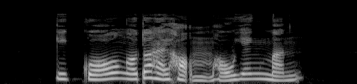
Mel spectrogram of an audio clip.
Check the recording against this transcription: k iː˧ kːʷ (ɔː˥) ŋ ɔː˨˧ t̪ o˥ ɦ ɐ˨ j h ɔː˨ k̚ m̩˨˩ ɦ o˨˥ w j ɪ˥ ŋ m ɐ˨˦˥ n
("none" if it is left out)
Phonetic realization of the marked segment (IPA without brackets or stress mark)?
ɔː˨˥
